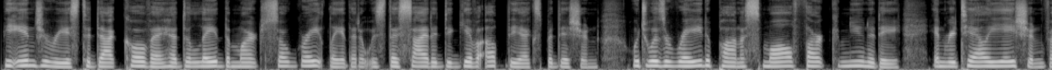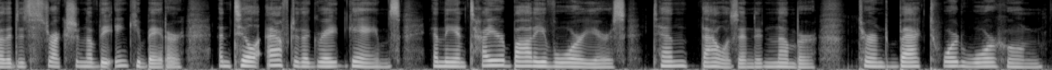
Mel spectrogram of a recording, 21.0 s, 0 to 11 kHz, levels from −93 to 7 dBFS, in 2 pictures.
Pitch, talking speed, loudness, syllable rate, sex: 190 Hz, 160 wpm, -22 LUFS, 4.8 syllables/s, female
